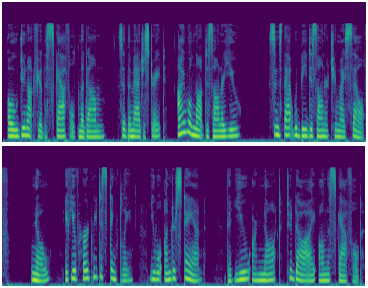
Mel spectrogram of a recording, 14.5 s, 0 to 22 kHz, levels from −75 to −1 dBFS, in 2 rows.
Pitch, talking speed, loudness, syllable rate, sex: 185 Hz, 170 wpm, -19 LUFS, 5.0 syllables/s, female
